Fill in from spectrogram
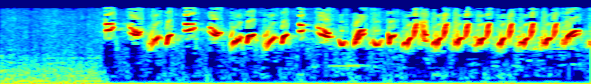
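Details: European goldfinch, or Chardonneret, in a sustained, fast stream of twittering and trilled notes that rises in density toward the end, loud and close after a brief quiet start.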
